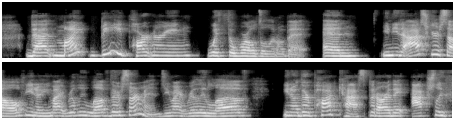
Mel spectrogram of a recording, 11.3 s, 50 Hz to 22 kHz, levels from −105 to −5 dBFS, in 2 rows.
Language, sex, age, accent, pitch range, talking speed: English, female, 20-39, American, 205-245 Hz, 190 wpm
